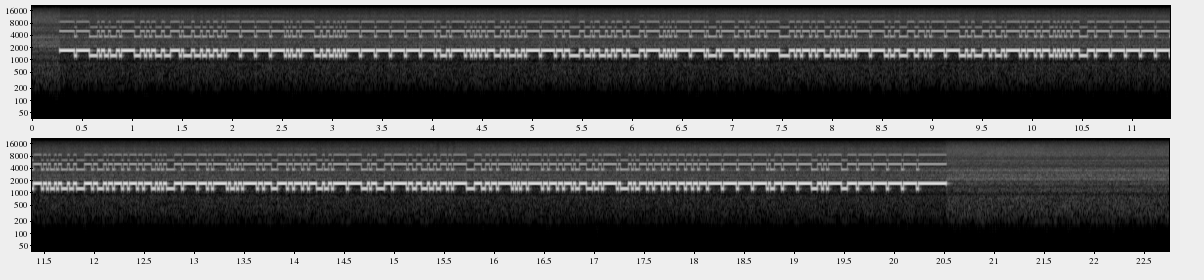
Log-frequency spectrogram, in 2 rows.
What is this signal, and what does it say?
RTTY (50 baud, 450 Hz shift), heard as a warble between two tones, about 1500 Hz centre. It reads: NAME IS RAJ, QTH UTRECHT, LOC OA49KD OA49KD. HOW COPY? EB1BNM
